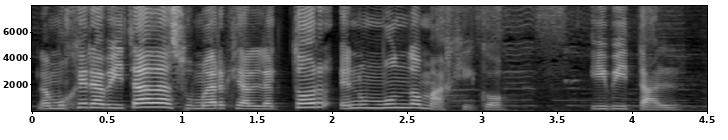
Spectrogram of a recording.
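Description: A woman, hosting a radio show and chatting in a relaxed way about a novel. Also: fairly high pitch, moderate pace, soft background music. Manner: relaxed, with fillers, speaking warmly of a novel. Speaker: radio host. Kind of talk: casual radio chat about books.

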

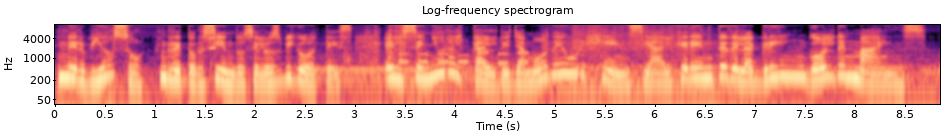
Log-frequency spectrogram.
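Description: An actress as the storyteller narrating a scripted radio drama. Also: female voice, medium pitch, animated, slow pace, music in the background. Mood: measured storytelling. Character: storyteller narrator of a village tale.

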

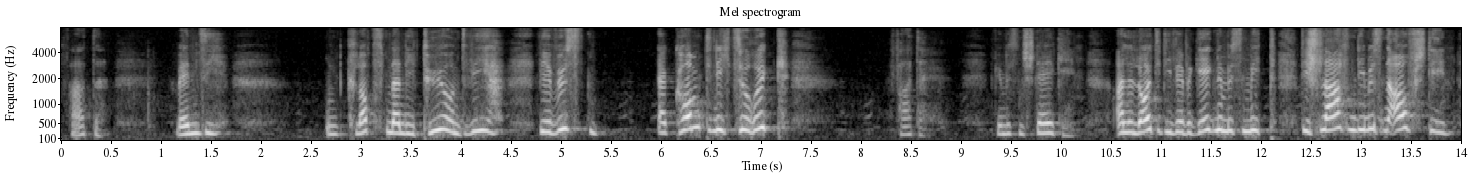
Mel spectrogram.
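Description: An actress playing an anxious, lovesick young daughter in a theatrical German radio drama, breathy and often whispering, with fervent, halting, imploring delivery. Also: female voice, high voice, a little mellow. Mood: rising panic.

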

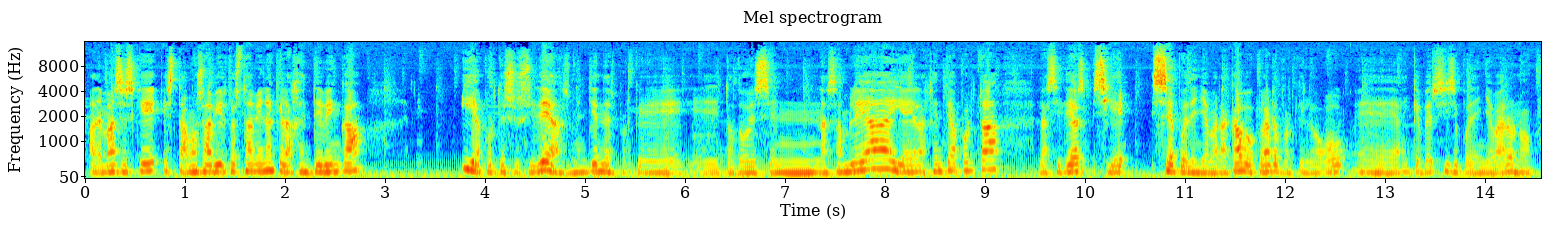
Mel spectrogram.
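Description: A woman with an accent from Spain speaking as an activist guest in an informal radio interview, haltingly searching for words. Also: on the low side, faint music behind. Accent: Spanish from Spain.

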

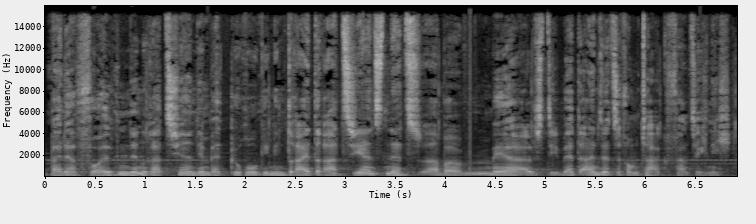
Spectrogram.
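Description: Cop colleague reading out a case report in a radio play, creaky, animated, faint noise behind. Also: male voice, fairly low pitch, moderate pace. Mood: factual, speculating. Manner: clipped, official, report-like. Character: matter-of-fact male police colleague briefing a detective. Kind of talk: radio drama dialogue.

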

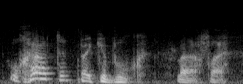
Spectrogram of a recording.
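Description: A man's voice: mid-range voice, wildly swooping pitch, a little slow, husky, highs cut off, heavily acted. A man acting an exasperated, schoolmasterly professor who leads an expedition in an old radio drama. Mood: stern, exasperated. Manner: indignant, schoolmasterly. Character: exasperated male professor leading a time-travel expedition.

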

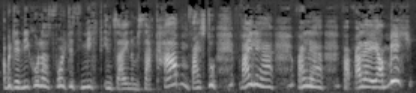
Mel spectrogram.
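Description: A man voicing a cheeky, excitable little kobold in a children's radio play, squeaky and childlike, stammering out repetitions and rhymes. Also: moderate pace, full character voice. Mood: anxious pleading. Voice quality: squeaky, creaky.

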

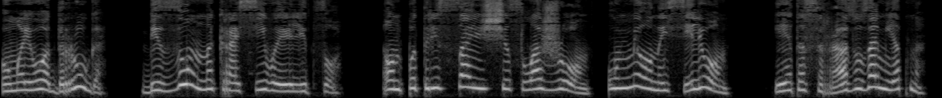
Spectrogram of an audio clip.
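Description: A woman's voice: high-pitched, lively intonation, a little slow, no echo, studio quality, pitched above the performer's own voice. A woman voicing an exuberant, teasing schoolboy in a children's story, proclaiming his words boastfully. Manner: proclaiming, exclamatory.

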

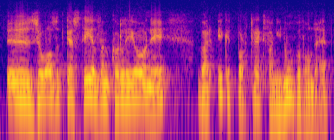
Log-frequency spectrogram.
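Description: An actor plays an earnest art curator with a mystical streak in a radio drama. He speaks very slowly and solemnly, in a medium-pitched man's voice, reflective and spellbound. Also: natural voice. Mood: fervent, reflective. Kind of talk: Dutch-language radio play acting.

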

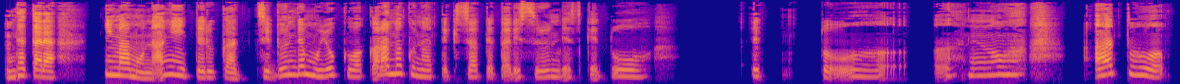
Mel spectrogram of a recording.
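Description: Shy, breathy schoolgirl game character. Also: on the high side, a little mellow, dry recording. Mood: flustered, pouting. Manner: hesitant, stammering, modest, polite. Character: shy, earnest, flustered high school girl student council vice president. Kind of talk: Japanese game character voice acting.

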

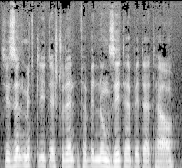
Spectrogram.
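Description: An actor playing an unyielding deputy prosecutor in a radio crime drama, laying out facts in a firm, deliberate way. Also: male voice, mid-range voice, warm tone, natural voice. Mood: firm, methodical. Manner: matter-of-fact, deliberate, firm. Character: methodical, unyielding male deputy prosecutor interrogating.

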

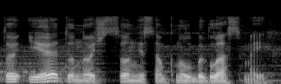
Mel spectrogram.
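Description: Jaded proud officer in a radio play, lowish soft-edged voice, formal and reflective. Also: male voice, unhurried, soft background music. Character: proud, cold, world-weary young officer, narrating his story. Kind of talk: radio play acting, literary narration.

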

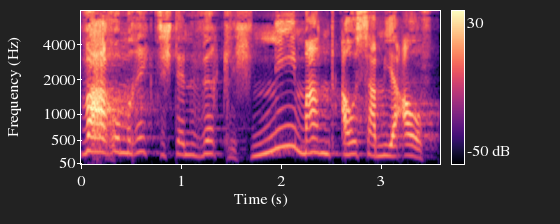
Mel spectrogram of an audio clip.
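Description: Outraged young idealist, radio drama, high voice, slow rhetorical delivery, theatrical, impassioned. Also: female voice, pushed and bright. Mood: bitter indignation. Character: outraged young journalist woman, passionate idealist pleading to a courtroom. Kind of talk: German radio play monologue. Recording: reverberant hall, music underneath. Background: music.

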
